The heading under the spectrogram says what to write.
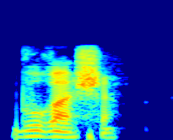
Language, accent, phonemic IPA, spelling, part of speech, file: French, France, /bu.ʁaʃ/, bourrache, noun, LL-Q150 (fra)-bourrache.wav
- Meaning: borage (Borago officinalis)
